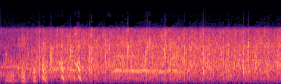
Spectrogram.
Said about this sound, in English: All right. Now you can applaud.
